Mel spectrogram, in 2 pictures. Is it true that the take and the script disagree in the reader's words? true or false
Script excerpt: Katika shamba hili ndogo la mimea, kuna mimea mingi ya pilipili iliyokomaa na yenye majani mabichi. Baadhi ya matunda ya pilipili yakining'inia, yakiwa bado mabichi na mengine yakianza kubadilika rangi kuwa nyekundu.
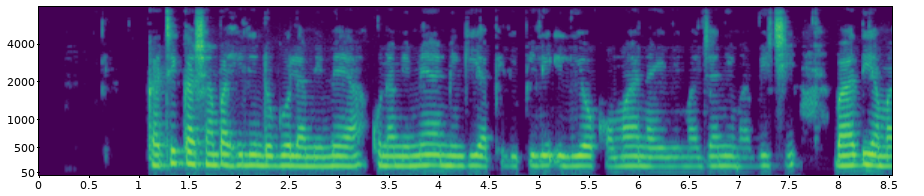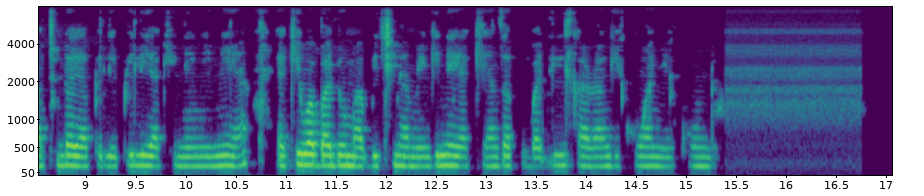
false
